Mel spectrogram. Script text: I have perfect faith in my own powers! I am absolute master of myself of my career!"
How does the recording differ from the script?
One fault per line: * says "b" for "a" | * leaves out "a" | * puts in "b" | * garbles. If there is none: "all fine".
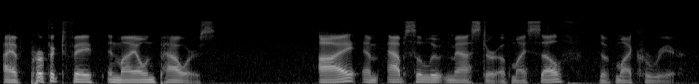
all fine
